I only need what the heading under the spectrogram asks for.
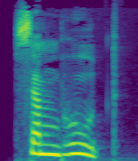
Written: संभूत

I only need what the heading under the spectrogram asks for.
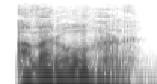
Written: अवरोहण

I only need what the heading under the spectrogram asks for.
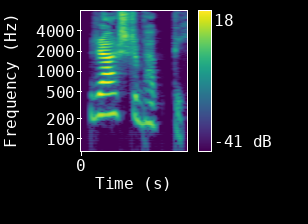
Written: राष्ट्रभक्ति

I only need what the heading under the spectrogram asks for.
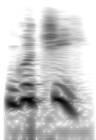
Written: गुची

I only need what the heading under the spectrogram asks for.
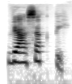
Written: व्यासक्ति

